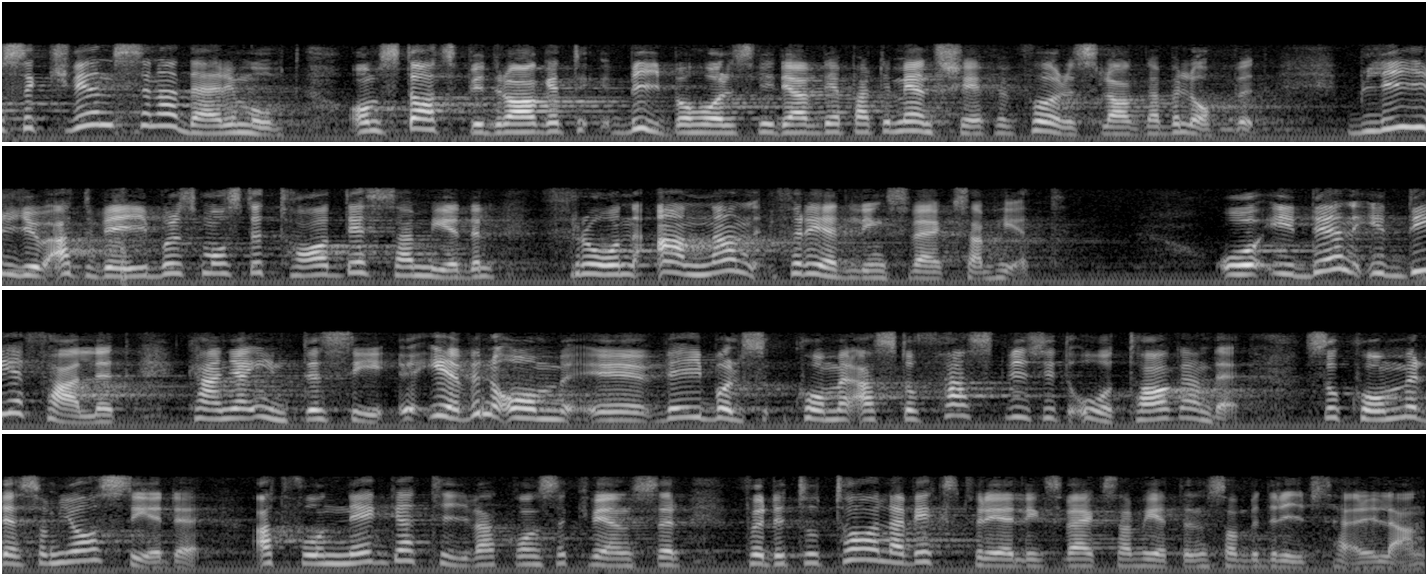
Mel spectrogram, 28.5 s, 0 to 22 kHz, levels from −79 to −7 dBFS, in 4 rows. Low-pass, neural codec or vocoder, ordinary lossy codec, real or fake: 7.2 kHz; none; none; real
